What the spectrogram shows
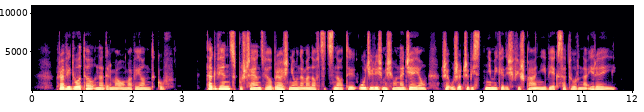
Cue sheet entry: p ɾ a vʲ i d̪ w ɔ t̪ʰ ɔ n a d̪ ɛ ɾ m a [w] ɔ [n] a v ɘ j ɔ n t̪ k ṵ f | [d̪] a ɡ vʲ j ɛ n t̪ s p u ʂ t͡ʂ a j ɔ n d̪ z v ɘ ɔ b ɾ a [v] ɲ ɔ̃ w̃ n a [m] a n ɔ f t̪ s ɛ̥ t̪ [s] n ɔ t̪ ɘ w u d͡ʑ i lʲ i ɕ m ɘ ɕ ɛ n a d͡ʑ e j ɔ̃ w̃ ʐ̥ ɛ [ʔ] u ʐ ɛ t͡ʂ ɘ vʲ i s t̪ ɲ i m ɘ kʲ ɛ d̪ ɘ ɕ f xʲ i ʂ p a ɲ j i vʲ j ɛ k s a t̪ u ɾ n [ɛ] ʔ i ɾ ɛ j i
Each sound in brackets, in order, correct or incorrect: correct, incorrect: m, incorrect: t̪, incorrect: ʑ, correct, correct, correct, incorrect: a

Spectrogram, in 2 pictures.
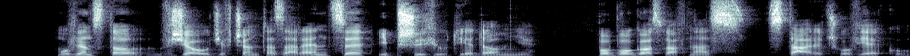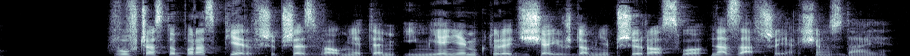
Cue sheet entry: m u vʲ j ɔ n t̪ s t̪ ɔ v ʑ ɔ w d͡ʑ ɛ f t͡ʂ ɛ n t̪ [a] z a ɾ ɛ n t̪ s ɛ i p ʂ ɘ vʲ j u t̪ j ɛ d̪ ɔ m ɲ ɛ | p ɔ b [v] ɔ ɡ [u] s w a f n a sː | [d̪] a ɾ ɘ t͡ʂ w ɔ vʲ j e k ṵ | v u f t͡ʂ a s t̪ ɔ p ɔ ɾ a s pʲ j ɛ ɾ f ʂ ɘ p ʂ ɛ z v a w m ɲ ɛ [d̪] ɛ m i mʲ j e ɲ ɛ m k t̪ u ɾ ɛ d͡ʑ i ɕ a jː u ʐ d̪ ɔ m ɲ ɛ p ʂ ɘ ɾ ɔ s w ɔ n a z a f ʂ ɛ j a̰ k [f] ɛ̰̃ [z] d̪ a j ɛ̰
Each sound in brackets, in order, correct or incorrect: correct, incorrect: w, incorrect: ɔ, incorrect: t̪, incorrect: t̪, incorrect: ɕ, correct

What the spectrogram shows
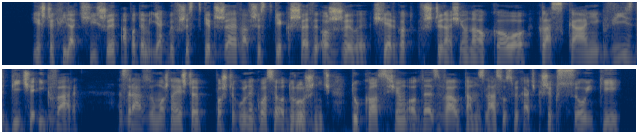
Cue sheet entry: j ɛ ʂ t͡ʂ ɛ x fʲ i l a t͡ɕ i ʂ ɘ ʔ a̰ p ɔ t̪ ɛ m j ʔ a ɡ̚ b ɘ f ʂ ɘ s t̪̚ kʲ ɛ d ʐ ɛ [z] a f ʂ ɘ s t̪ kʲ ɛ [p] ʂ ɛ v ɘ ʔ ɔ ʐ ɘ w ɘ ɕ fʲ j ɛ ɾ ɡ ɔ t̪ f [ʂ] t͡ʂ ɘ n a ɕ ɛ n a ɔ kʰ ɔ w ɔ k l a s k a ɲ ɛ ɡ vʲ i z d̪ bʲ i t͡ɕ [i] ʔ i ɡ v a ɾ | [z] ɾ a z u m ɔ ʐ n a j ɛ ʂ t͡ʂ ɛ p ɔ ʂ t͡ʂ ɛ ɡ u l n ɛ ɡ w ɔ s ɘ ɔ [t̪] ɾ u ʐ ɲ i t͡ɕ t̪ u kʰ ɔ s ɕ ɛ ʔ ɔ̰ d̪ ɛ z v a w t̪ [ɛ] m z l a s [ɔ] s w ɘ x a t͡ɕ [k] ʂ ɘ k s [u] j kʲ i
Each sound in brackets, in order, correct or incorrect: incorrect: v, incorrect: k, correct, incorrect: ɛ, correct, incorrect: d̪, incorrect: a, incorrect: u, correct, correct

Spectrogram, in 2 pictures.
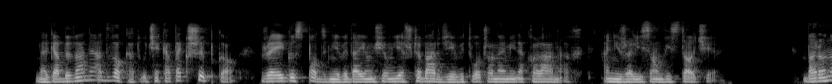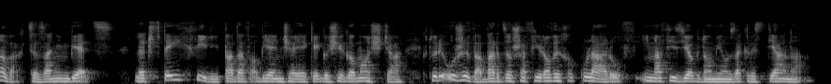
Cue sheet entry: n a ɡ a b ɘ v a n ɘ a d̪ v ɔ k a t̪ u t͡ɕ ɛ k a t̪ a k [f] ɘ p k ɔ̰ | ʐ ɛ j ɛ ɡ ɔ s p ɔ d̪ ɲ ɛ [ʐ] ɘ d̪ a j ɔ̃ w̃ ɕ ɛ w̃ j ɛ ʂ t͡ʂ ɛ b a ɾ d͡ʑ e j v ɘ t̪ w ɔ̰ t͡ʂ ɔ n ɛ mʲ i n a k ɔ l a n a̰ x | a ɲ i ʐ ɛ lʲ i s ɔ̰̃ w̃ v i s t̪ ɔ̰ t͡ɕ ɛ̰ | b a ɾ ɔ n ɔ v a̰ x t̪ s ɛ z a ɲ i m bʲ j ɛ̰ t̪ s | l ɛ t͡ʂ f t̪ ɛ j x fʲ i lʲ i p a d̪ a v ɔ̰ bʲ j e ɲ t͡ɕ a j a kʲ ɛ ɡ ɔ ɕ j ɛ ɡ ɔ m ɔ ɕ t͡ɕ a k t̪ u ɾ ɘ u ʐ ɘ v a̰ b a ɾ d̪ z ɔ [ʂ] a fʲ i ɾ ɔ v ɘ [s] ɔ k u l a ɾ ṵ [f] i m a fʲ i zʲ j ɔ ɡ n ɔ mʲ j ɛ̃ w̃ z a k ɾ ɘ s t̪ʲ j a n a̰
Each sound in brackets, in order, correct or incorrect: incorrect: ʂ, incorrect: v, correct, incorrect: x, correct

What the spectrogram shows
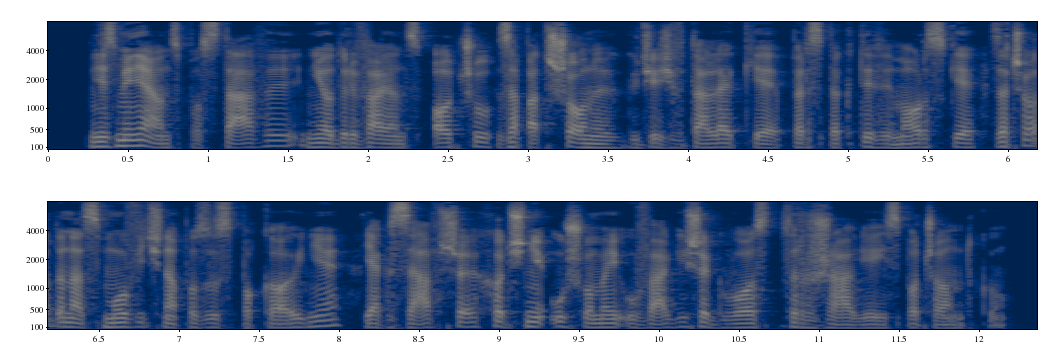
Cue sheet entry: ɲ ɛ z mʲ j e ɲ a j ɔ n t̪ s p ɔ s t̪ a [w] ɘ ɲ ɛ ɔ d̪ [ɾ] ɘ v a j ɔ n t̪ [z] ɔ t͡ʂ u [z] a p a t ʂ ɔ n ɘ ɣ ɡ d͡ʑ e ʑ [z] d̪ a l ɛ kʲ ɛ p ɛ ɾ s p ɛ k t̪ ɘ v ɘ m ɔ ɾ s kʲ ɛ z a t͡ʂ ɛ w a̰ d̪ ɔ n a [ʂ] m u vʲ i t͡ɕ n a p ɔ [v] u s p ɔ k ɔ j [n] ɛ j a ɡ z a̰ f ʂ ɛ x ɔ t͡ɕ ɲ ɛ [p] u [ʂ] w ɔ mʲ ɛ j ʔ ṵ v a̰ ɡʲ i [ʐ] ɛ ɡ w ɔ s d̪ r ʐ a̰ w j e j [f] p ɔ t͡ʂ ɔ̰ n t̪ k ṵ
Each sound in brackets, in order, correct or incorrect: incorrect: v, correct, incorrect: s, correct, incorrect: v, incorrect: s, incorrect: z, incorrect: ɲ, incorrect: ʔ, correct, correct, incorrect: s

